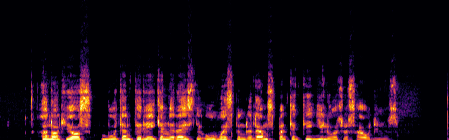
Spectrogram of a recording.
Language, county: Lithuanian, Kaunas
